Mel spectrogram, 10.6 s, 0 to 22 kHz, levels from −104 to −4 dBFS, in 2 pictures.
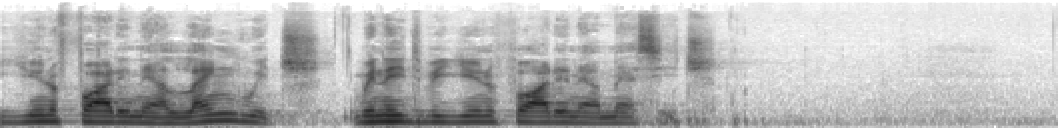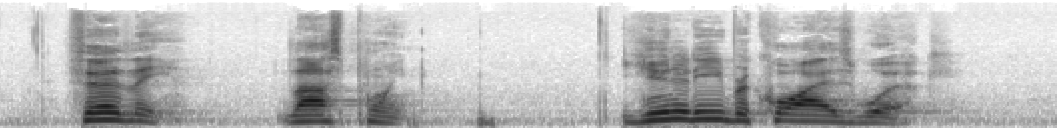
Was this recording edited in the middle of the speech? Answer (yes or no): yes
